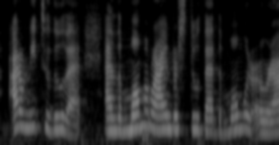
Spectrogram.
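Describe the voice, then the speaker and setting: A woman's fairly high voice with a bright, sharp tone and ordinary pitch variation. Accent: Spanish. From Guatemala. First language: Spanish. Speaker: actress and singer. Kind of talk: casual chat. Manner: halting, searching for words.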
